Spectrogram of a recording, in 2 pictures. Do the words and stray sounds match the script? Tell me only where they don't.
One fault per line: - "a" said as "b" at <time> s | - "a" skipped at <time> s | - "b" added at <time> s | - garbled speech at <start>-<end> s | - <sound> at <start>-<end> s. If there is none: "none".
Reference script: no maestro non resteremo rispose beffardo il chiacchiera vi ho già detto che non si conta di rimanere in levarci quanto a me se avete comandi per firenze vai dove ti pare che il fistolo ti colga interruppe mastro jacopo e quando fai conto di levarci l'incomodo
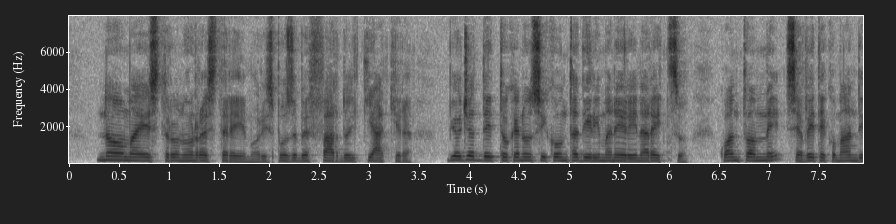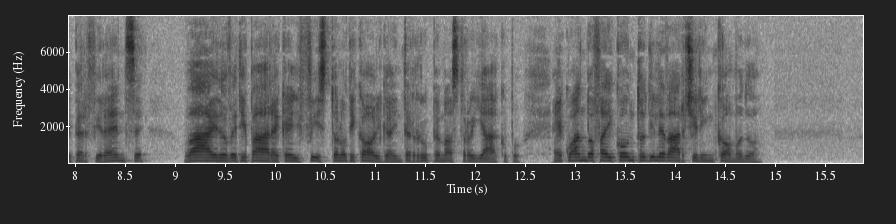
- "levarci" said as "arezzo" at 5.8 s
